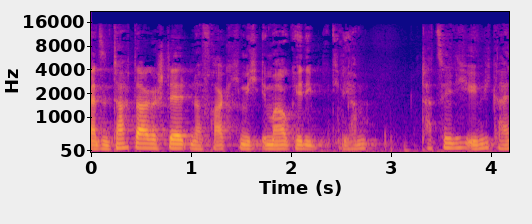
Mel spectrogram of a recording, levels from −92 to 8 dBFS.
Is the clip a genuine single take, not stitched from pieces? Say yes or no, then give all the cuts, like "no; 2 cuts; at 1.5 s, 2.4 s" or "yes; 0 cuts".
no; 1 cut; at 2.5 s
